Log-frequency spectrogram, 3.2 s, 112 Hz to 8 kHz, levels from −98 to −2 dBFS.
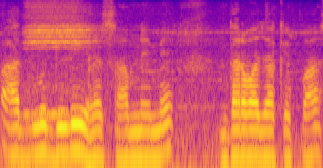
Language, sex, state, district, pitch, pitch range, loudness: Hindi, male, Jharkhand, Garhwa, 150 Hz, 145-155 Hz, -15 LUFS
